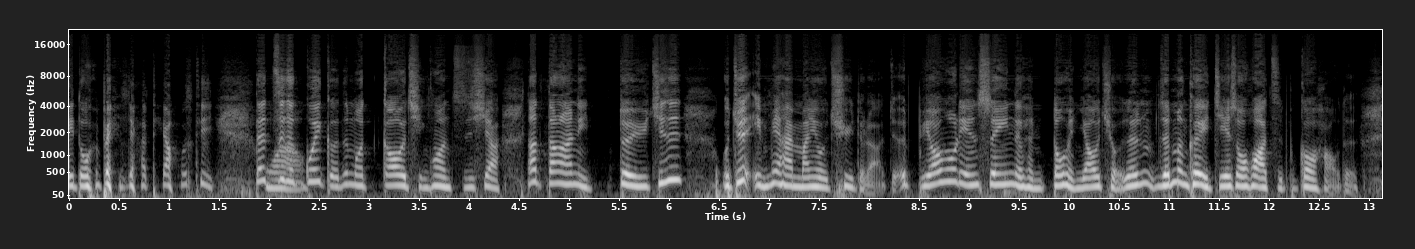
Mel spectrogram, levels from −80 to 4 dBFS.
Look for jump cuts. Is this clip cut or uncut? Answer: uncut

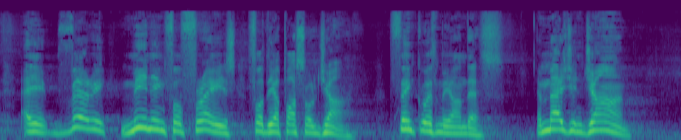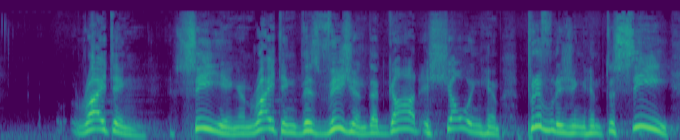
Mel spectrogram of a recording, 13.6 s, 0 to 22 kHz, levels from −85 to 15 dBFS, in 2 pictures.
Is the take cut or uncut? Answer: uncut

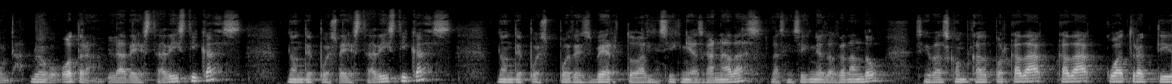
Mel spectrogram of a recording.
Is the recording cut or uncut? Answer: cut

